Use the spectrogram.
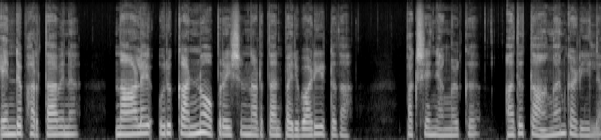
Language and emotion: Malayalam, sad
